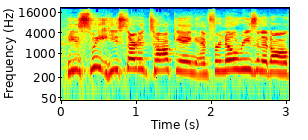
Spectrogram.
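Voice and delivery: usual speaking voice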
